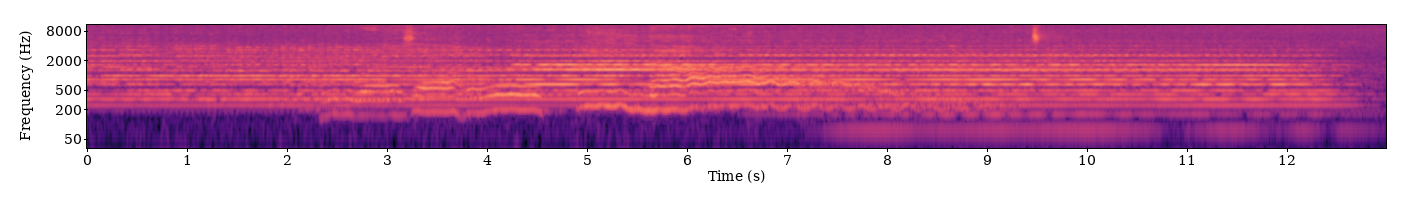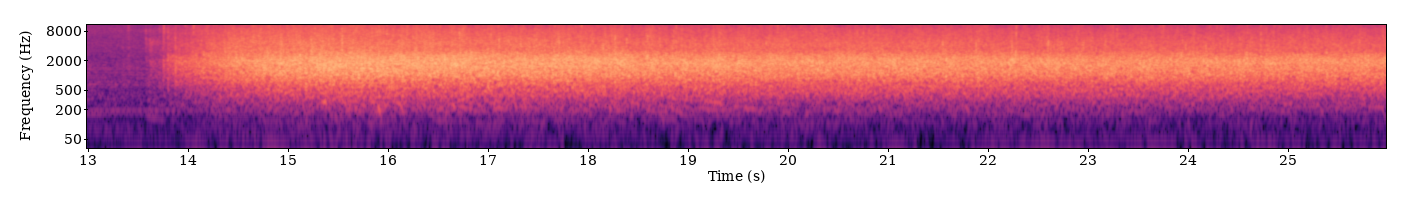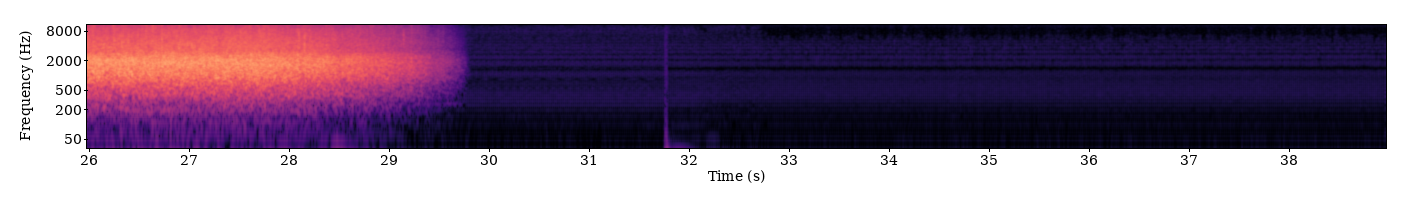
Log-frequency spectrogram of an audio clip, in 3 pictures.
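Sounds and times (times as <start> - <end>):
audience applauding: 13.6 - 29.6.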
